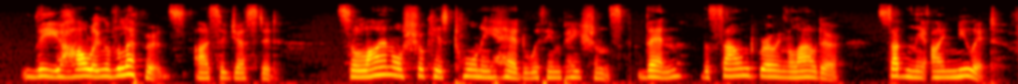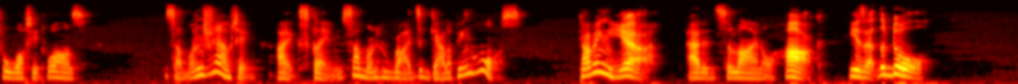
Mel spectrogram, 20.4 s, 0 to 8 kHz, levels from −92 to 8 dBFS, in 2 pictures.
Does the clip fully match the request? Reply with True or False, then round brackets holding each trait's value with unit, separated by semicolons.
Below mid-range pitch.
False (180 Hz)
